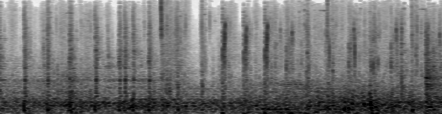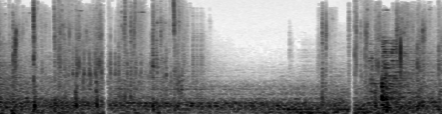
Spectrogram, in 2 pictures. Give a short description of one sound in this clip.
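Light footsteps hurry across a hard floor.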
